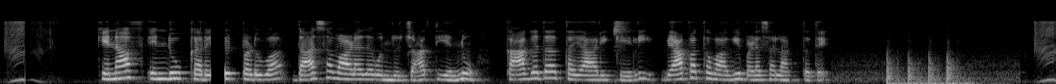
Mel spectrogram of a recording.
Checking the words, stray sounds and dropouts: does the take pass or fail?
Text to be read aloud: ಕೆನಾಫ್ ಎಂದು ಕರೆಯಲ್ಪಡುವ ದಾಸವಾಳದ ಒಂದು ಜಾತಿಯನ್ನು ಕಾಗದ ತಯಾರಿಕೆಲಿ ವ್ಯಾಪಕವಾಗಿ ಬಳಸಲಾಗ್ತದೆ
fail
